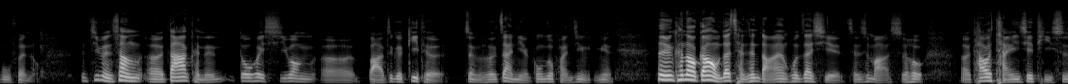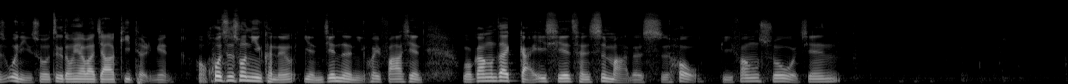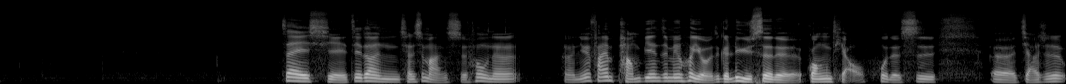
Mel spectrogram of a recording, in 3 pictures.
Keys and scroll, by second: 18.5 ctrl+shift+super+k, 23.5 ctrl+shift+super+o.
